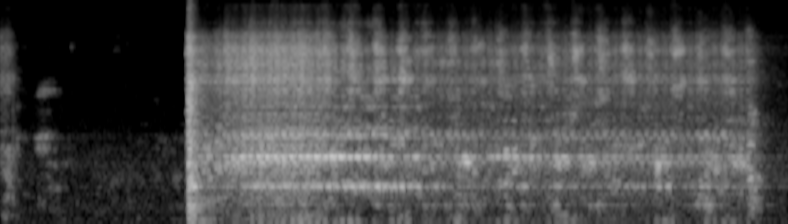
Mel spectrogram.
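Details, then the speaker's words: Car that died while backing in, cranking with a few gas pumps: steady starter cranking about four turns a second for several seconds, never catches; fuel delivery problem, owner suspects a plugged fuel line possibly from rust and corrosion. "Nothing. Why nothing? You don't understand. Makes me think the fuel line is plugged."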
